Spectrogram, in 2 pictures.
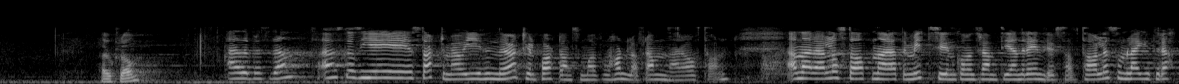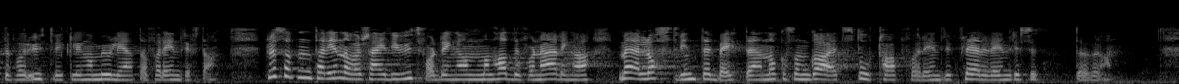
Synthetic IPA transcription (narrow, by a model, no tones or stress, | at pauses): hɑkʰlɑn | æd̪ɛpʰɾɛsɪd̪ɛnt̪æ̰ɪœnskəɾɔɔjiːst̪ɑːʈəmɛɔjiːhʉnøːʈʰɪlpʰɑʈːɑnsɔmhɑɾfɔɾɦɑnd̪lɑfɾʔɑmːd̪ɛnhæːɾɑːʋt̪ʰɑ̰ːln̩ | ʔɛ̰næɾɛlːɔst̪ɑːt̪n̩hɑɾɛt̪ːəɾmɪt̪syːnkʰɔmːət̪fɾɑmt̪ʰɪlɛnɾæɪnd̪ɾɪft̪sɑ̰ːʋt̪ʰɑːləsɔmlɛɡːəʈ̪ʰɪlɾɛt̪ːəfɔɾʉːt̪ʋɪklɪŋɔmʉːlɪheːt̪ɑ̰fɔɾæɪnd̪ɾɪft̪ɑ̰ | pʰlʉsɑt̪̚d̪ɛnt̪ʰɑːɾɪnːoːʋəʂæɪd̪iʉːt̪fɔɖɾɪŋɑmɑnɦɑd̪ːəfɔɳæːɾɪŋɑmɛlɔst̪ʋɪnt̪əɾbeɪt̪ənɔkɔsɔmɡɑːɛt̪st̪uːʈ̚ʰɑːpfɔɾɛɪnd̪ɾɪfleːɾəɾæɪnd̪ɾɪftsʉt̪ | ø̰ːʋəɾɑ̰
